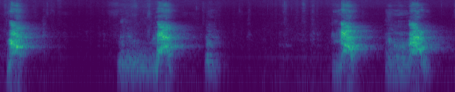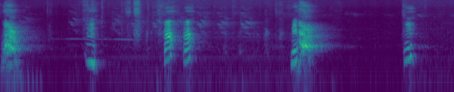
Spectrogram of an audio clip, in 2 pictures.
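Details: Two-month-old Rottweiler puppies playing: a loose series of short, sharp yappy barks at irregular intervals, some doubled, with brief gaps of quiet between bursts.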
